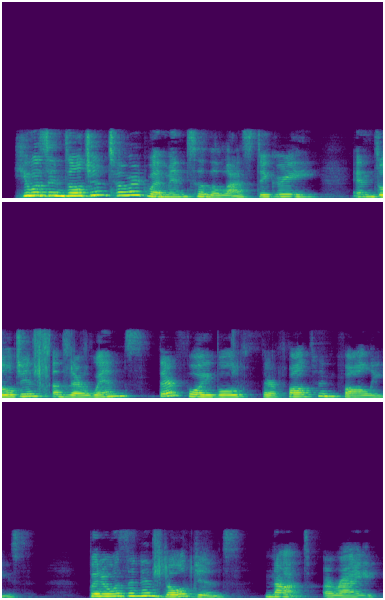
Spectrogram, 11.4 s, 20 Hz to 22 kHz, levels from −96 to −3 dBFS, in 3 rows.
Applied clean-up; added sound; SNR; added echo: neural mask model DeepFilterNet 3.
